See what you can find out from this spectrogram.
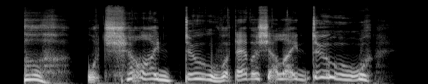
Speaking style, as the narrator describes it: moaning

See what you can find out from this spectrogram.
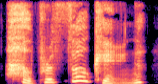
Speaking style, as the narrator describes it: exclaimed Miss Ingram

